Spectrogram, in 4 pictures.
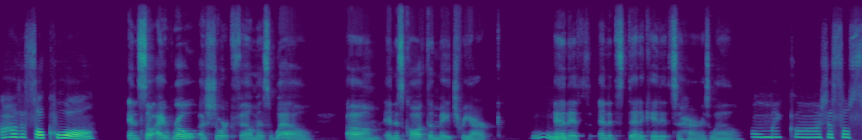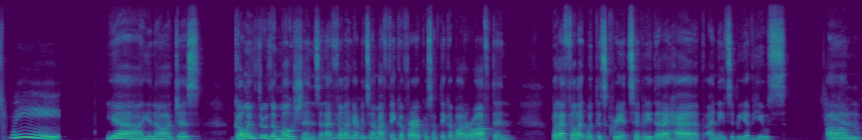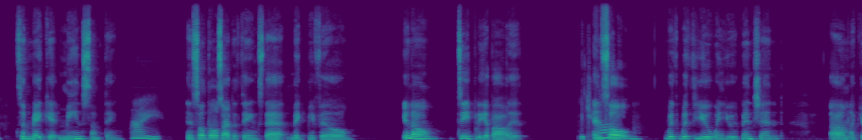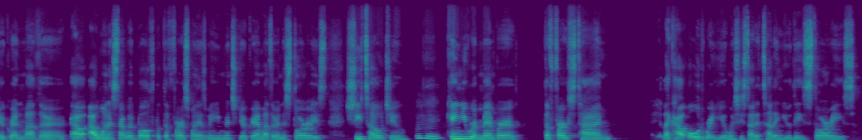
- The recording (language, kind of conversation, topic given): English, unstructured, What’s a story or song that made you feel something deeply?
- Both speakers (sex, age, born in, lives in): female, 35-39, United States, United States; female, 35-39, United States, United States
- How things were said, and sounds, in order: none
